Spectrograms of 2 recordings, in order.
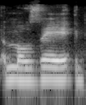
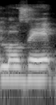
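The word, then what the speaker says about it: Mosaiq: and spirituality coach and my brand mosaic design spelled with a q so that's m-o-s-a-i-q mosaic design and all of really the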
